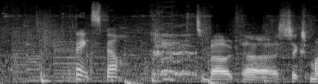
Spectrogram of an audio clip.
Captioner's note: laughter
